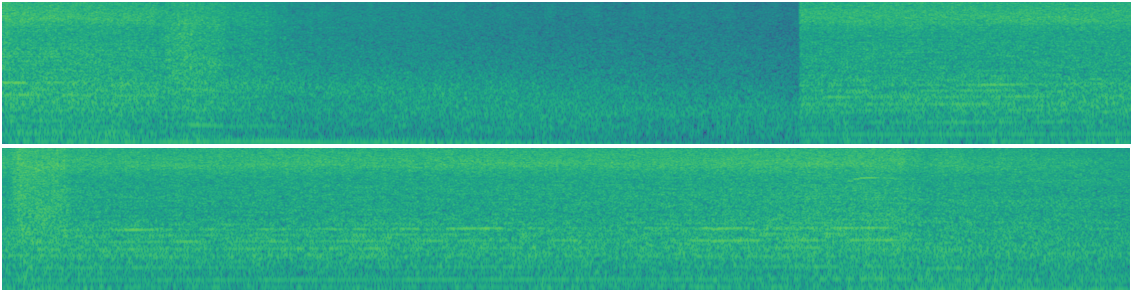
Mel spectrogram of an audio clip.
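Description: A sports car engine hums steadily as it speeds along.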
